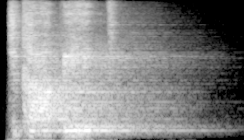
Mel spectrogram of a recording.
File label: Patrol Crewmen, Battle Barks; Dialog; Warframe; Corpus Crewmen; Crewman C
